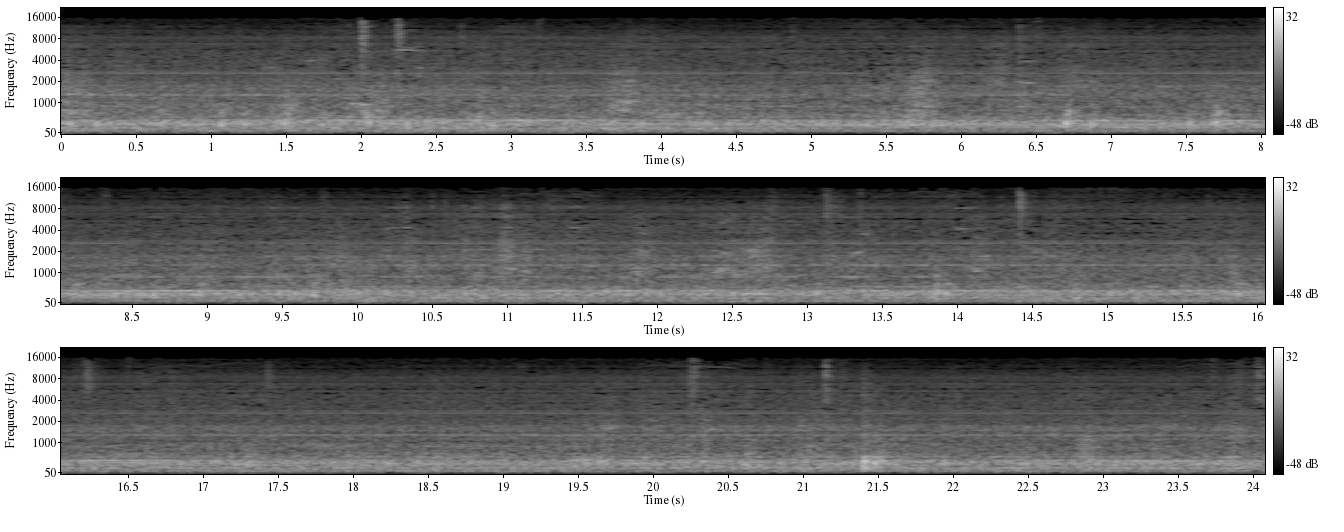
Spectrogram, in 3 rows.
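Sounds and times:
train rumbling inside carriage: 0.0 - 24.0.

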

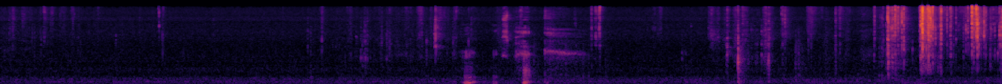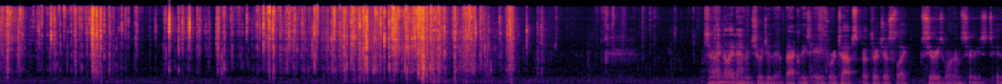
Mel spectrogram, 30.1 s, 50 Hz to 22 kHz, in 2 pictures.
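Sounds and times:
foil wrapper tearing and crinkling: 13.1 - 23.3.

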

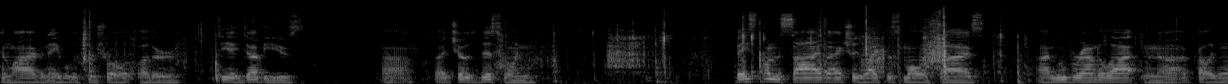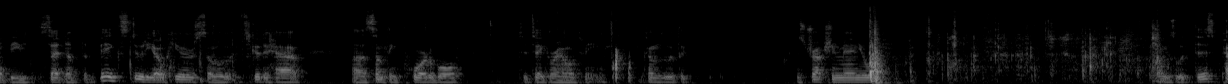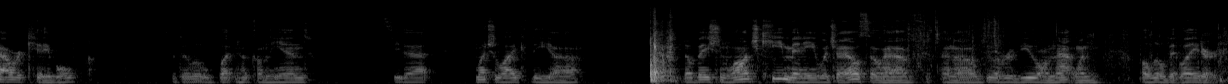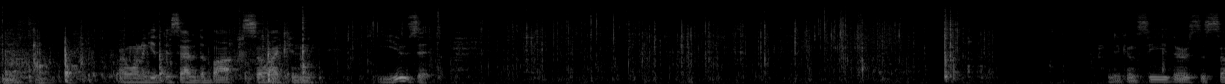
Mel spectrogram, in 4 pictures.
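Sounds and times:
cardboard packaging rustling: 4.6 - 12.9, 21.3 - 24.0, 32.2 - 47.8.

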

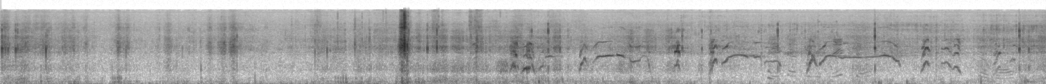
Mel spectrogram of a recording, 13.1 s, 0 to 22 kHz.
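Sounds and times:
dogs yipping: 6.3 - 12.8
dogs whining: 6.4 - 12.7.

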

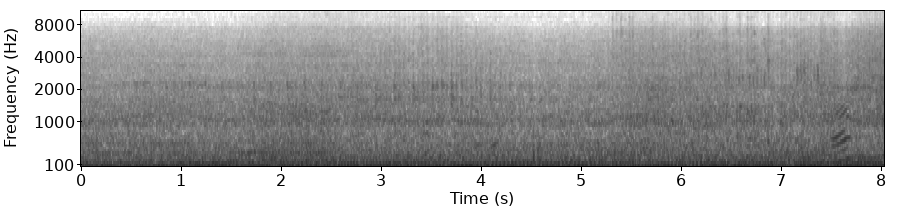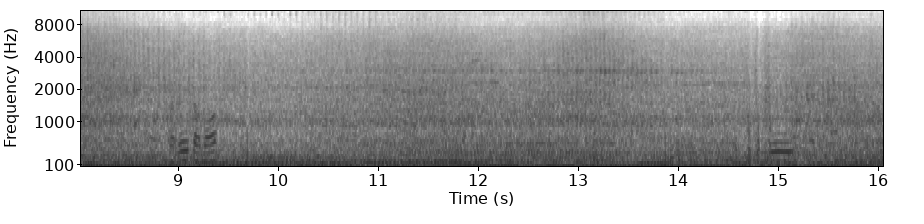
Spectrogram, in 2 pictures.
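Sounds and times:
road and traffic noise: 0.0 - 16.0
motorcycle engine running: 0.7 - 16.0.

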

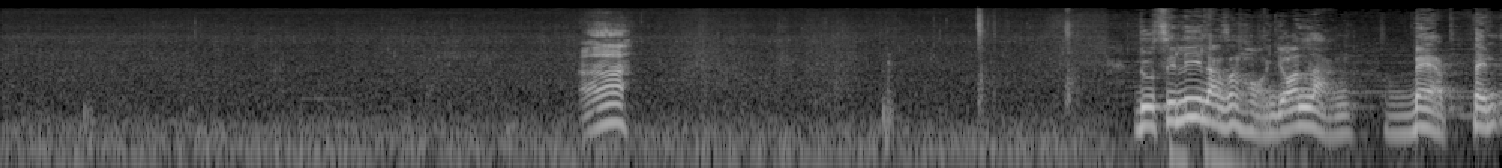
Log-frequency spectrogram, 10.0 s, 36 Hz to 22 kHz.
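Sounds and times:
low rumble of wind and water: 0.0 - 8.4.

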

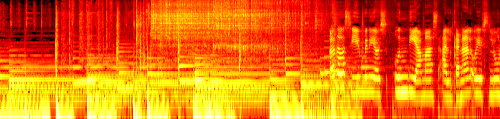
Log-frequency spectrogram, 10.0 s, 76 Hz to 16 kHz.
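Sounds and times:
coffee beans poured into hopper: 2.8 - 6.6.

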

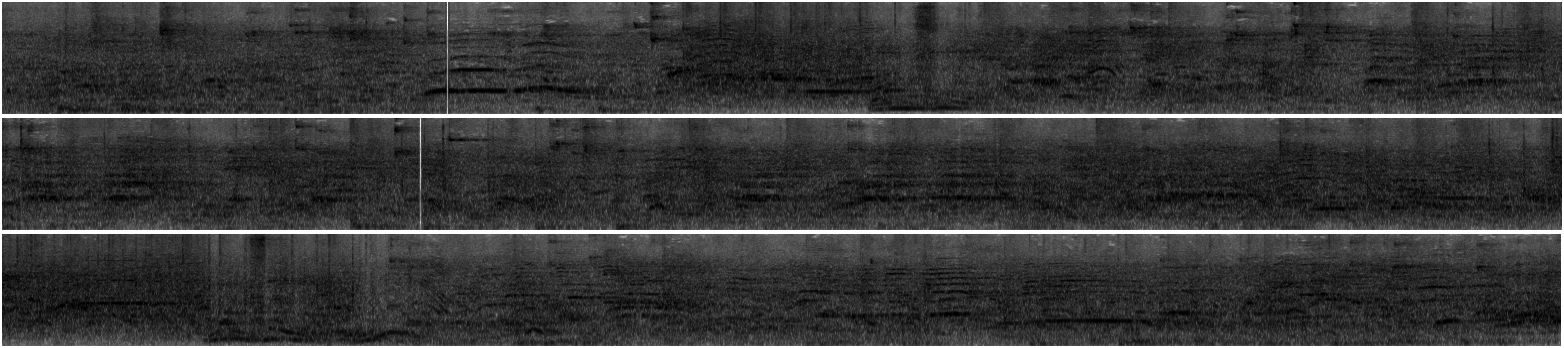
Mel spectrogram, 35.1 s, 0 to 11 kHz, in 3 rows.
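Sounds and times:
voices of players and spectators: 0.0 - 35.0.

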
